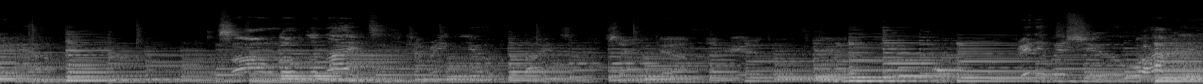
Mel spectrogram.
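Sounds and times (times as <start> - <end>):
upright piano playing: 0.0 - 12.0
person singing: 10.1 - 12.0.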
